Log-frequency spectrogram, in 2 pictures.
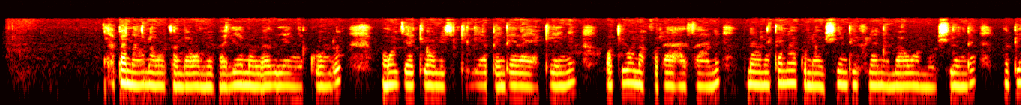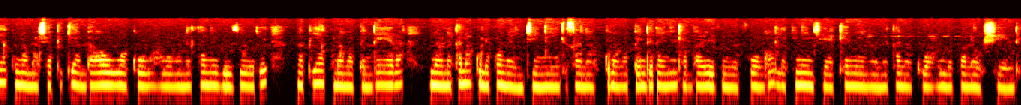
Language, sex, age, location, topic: Swahili, female, 18-24, Nakuru, education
